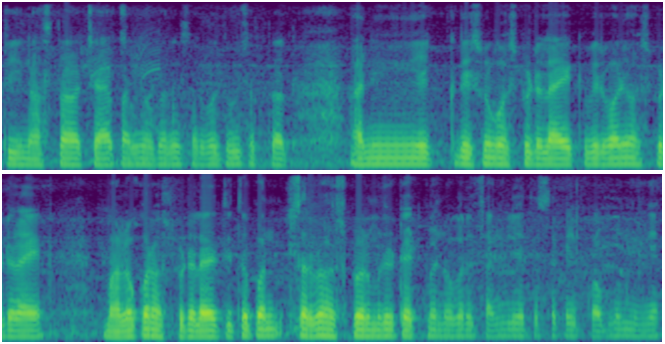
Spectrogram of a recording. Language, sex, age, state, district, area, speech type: Marathi, male, 30-45, Maharashtra, Akola, rural, spontaneous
